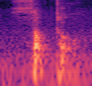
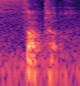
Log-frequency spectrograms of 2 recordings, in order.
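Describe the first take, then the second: First: The B sound is pronounced in the middle. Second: The B sound is silent in the middle. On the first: The speaker calls it wrong. "the pronunciation of this word is not subtle" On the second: The speaker calls it right. "it is subtle"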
